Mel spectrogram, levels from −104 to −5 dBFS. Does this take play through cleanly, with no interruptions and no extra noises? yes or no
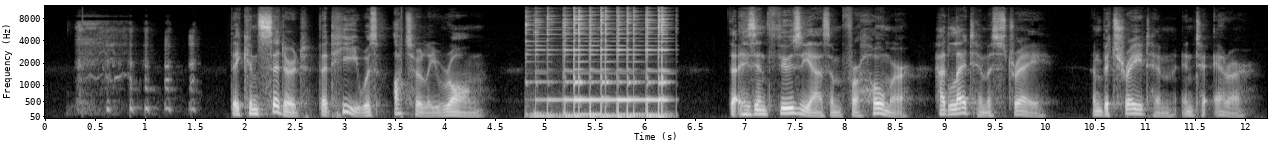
no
